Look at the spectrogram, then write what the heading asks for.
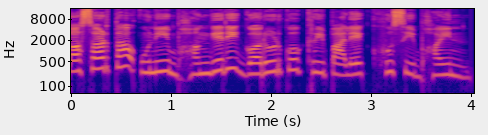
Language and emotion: Nepali, neutral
